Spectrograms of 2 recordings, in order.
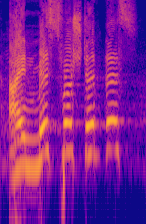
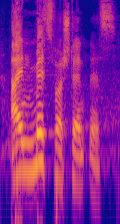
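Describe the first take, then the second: First: High, slow incredulous outburst; like a whipcrack. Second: "Missverständnis" slowly, syllable by syllable; every syllable stressed. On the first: Lord cutting off the culprit's excuse, outraged. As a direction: throw it back in outrage. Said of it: "erschallte wie ein Peitschenknall". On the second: Lord scorning the excuse, "Missverständnis" stressed on every syllable. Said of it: "betonte jede Silbe des Wortes". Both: A narrator's reading.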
